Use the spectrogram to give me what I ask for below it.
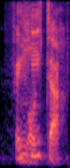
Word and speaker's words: fajita: Fajita. First of all, the J is silent.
